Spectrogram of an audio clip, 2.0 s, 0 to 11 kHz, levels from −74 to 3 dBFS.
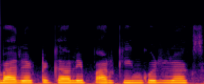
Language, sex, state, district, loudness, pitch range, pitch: Bengali, female, Tripura, West Tripura, -14 LUFS, 250-260 Hz, 255 Hz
